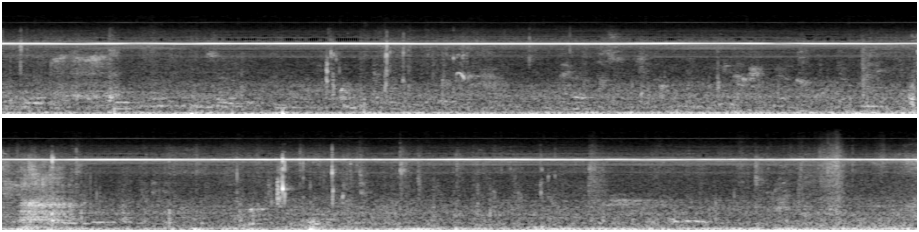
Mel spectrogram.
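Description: A steady, unbroken, high-pitched cricket trill, with faint soft chewing and mouth sounds of papaya being eaten close to a lapel microphone.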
